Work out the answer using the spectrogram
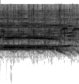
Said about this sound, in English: Ladies and gentlemen, keep that applause going for Gina Brillon.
